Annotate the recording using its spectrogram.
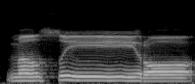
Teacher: Ran bila kita waqaf jadi ra.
